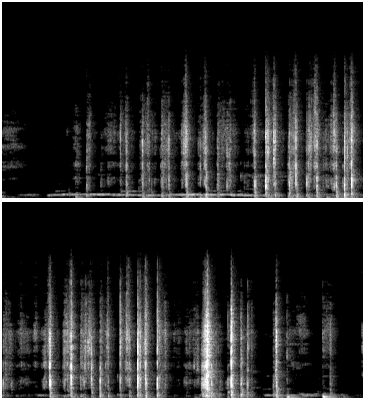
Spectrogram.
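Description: A deck of tarot cards being shuffled by hand: quick runs of card clicks and snaps, in bursts, the loudest about a second and a half before the end.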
